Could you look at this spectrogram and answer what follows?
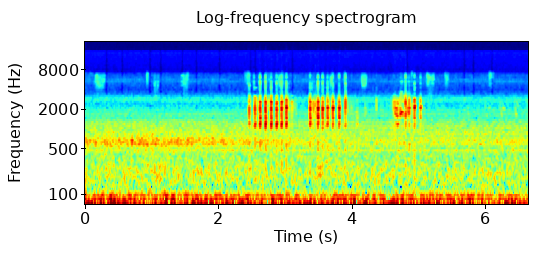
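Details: Northern royal albatross chicks, about 157 days old, squabble as a neighbouring chick comes to argue, in two quick bursts of rapid, rattling clattering chatter, then one harsher note, over steady roaring wind after a storm; early July.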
